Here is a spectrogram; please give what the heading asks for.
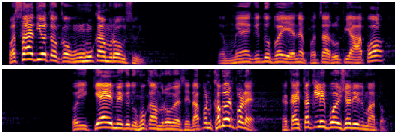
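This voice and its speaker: A man's voice: fairly high pitch, normal speed, pauses often, in a large hall. A man telling folk jokes on stage, acting out the voices of the people in his stories. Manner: lively storyteller, acts out characters' voices. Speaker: stand-up joke teller.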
